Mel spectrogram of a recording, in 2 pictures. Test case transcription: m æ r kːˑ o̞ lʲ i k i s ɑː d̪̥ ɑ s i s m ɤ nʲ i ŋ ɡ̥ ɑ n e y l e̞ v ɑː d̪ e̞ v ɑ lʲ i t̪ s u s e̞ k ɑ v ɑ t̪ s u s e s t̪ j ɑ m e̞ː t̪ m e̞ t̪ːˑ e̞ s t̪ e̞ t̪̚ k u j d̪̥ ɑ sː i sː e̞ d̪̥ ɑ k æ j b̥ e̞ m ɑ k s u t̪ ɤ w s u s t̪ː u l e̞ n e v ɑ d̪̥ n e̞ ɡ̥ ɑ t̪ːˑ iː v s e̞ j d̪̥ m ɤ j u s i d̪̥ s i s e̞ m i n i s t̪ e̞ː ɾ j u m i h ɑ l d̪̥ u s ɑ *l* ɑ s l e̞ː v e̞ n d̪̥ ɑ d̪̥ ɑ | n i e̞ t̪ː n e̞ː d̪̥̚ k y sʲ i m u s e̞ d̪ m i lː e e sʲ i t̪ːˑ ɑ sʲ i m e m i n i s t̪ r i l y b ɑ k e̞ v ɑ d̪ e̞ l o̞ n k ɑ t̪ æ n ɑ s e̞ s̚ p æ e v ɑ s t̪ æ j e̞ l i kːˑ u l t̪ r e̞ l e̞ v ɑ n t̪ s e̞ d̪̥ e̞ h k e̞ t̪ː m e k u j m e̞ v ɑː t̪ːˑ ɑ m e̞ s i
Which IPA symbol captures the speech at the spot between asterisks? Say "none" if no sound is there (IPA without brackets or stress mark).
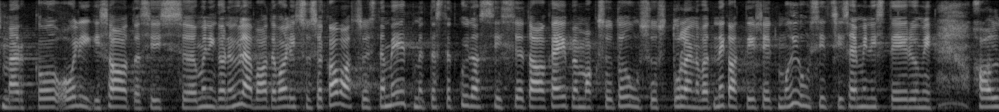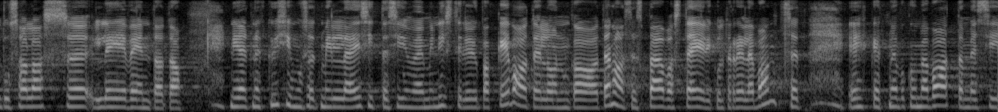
l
